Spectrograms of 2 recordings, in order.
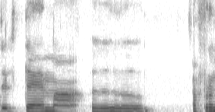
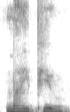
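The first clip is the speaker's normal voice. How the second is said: softer, hushed murmur from the raven; 2 semitones lower, 7 dB quieter than usual. Acted. The raven murmurs its reply to the pleading narrator. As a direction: breathe the answer like a dark omen. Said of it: "Mormorò l'augel".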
